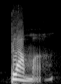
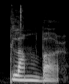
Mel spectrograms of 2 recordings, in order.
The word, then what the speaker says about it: plumber: the next word is plummer letter b is silent here and in british english letter r is also silent here so how will you pronounce it plummer not plumber or plumber it is plummer plummer plummer okay remember to keep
